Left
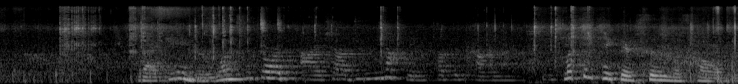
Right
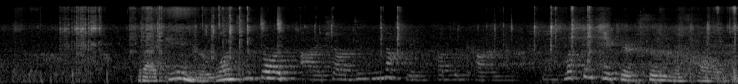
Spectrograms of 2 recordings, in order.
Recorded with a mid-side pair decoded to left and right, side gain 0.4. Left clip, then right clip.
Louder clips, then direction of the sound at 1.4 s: Right 3 dB; 25° right.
